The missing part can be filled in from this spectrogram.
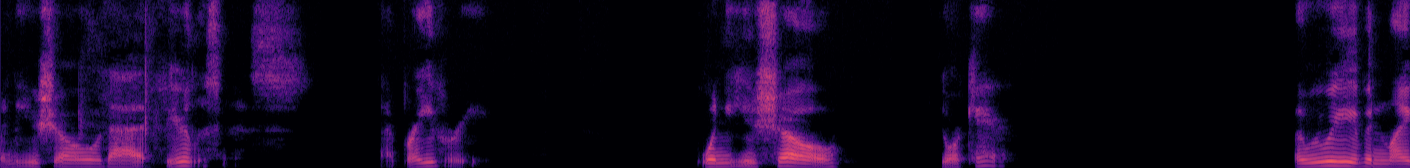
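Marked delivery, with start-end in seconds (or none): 0.0-7.5 soft, quiet, gentle hushed whispering voice. During a tarot reading, the speaker asks listeners reflective questions: soft quiet whisper. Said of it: "in the soft, quiet whisper voice".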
